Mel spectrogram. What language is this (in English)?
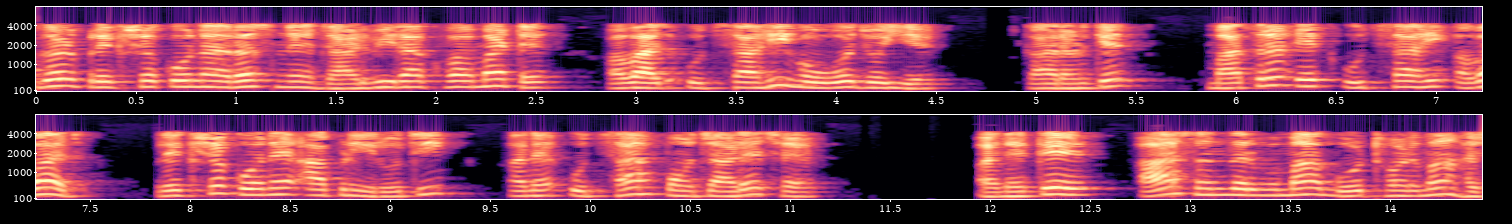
Gujarati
